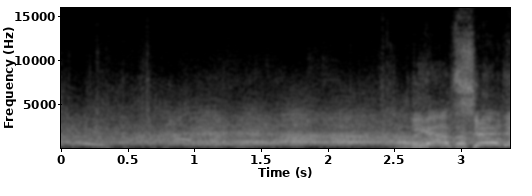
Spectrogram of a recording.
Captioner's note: audience chanting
